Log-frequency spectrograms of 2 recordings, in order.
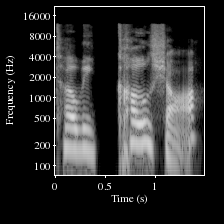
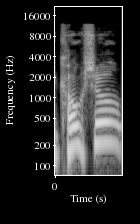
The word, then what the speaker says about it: Culshaw: So I'm excited to have Toby Culshaw. Did I pronounce that rightly? You pronounced it very well, better than I do, in actual fact. I say it wrongly. So I say Culshaw, which is the wrong way of saying it.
